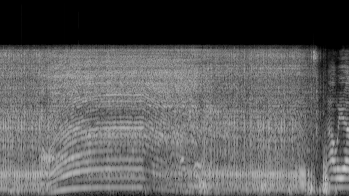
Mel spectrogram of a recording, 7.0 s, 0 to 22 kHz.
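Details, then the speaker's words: Murray M2500 attachment-type two-stroke trimmer, after carburetor and fuel line replacement and the high-speed screw adjusted: climbs quickly to a high steady buzz and holds there. Idle is too high and the clutched head spins; the idle screw will be turned down. "idle is a little bit high so we got an idle screw right here we're going to idle this down until the head stops spinning"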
